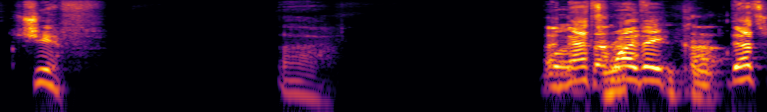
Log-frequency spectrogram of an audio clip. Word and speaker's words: GIF: like the gift thing no but it's Jiff and that's why they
